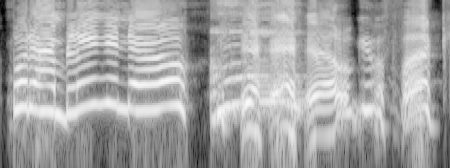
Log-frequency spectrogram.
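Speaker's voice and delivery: put-on high, loud sassy girl voice. Mocking [name] in a high, loud sassy voice. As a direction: squeal it like a brash party girl.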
